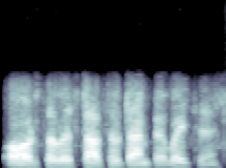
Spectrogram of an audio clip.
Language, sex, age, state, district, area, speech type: Maithili, male, 18-30, Bihar, Muzaffarpur, rural, conversation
